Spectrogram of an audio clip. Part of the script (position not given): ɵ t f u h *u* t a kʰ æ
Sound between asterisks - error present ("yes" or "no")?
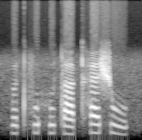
no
